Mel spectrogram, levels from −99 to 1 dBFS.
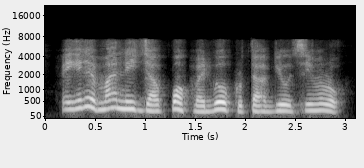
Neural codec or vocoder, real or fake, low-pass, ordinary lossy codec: codec, 16 kHz in and 24 kHz out, 0.6 kbps, FocalCodec, streaming, 4096 codes; fake; 7.2 kHz; AAC, 32 kbps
